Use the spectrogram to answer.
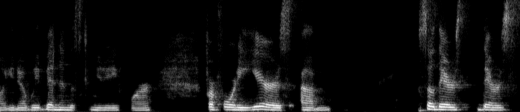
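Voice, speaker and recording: Woman doctor in an interview, lowish voice, earnest, lots of ums and restarts. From United States. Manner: earnest, many restarts and fillers. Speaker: physician interviewee. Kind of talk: oral history interview.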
